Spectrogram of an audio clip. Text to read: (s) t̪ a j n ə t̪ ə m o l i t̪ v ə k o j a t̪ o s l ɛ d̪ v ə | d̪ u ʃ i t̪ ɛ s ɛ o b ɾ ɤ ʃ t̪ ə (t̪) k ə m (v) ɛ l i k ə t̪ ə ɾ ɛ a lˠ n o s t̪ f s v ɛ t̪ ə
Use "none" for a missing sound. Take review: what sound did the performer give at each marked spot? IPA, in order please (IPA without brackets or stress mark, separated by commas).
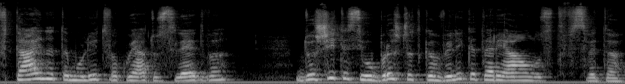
f, t̪, v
